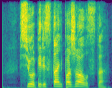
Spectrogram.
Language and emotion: Russian, angry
